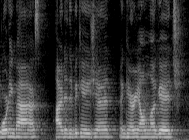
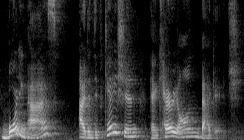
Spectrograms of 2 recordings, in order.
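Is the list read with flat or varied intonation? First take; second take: flat; varied. First: The list items are read in a flat tune. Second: Each list item gets a looping, varied tune. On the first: The speaker calls it wrong. "you don't just say" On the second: The speaker calls it right. "You draw a loop, that kind of shape with your voice"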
